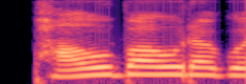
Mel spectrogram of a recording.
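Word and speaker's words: Baubau: 현지인들이 도시 이름을 부를 때였죠. 바우바우라고 했습니다. 저는 처음엔 바우를 2번 반복하는 줄 알았어요. 그런데 아니었습니다. 이건 양순 마찰음이었죠. 입술을 다물지 않고 공기를 내보내며 내는 소리예요. 비읍과 우 사이 어딘가에 있는 발음입니다. 세계적으로 매우 희귀한 음소죠.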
